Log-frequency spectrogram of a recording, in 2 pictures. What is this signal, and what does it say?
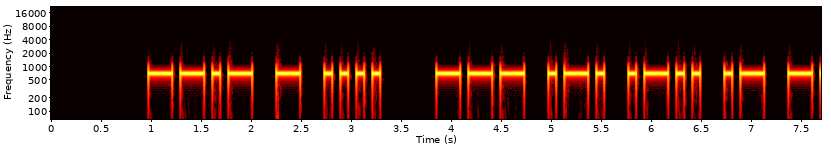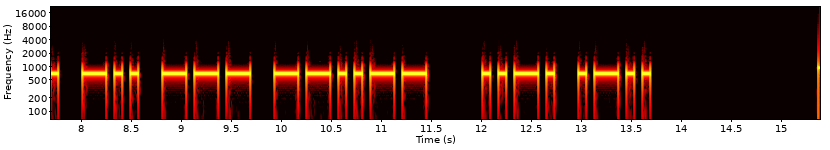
Morse code, heard as a keyed tone, about 15 wpm, 700 Hz. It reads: QTH ORLANDO, FL
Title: Practice QSO - Exchange 1 - Beginning - 15wpm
